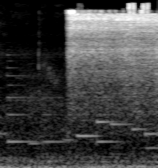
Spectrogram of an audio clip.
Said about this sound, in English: I'm going to begin by draining my wet tank.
